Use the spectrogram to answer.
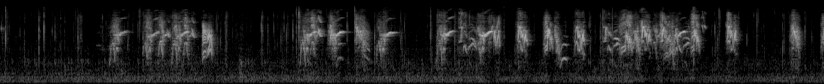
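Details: Eurasian tree sparrow recorded on March 2 in lively chatter: dense, overlapping chirps and squeaky twitters run almost without pause, as though several notes are tumbling over one another.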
